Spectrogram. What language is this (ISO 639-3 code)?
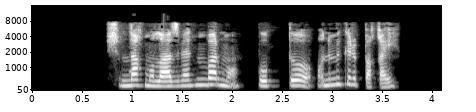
uig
